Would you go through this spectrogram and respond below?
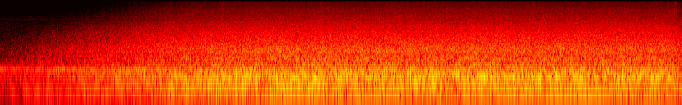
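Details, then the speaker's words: Vintage fan with plastic motor running on high and low: steady low hum with a rough, even whir on top; still noisy but spins down freely. Uploader notes such plastic motors generally make noise; cause not confirmed. "pretty impressive still makes that noise as you heard but spins down pretty freely so whatever somebody was saying that those generally those plastic motors always make noise"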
